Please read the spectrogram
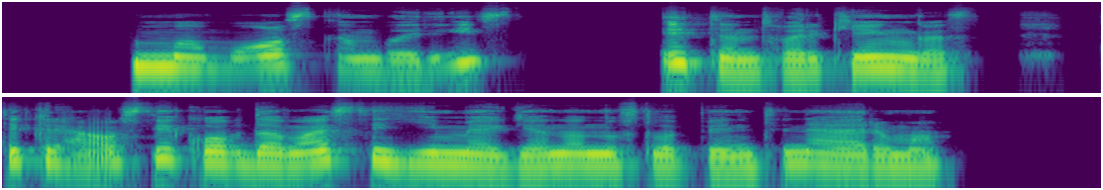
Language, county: Lithuanian, Utena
